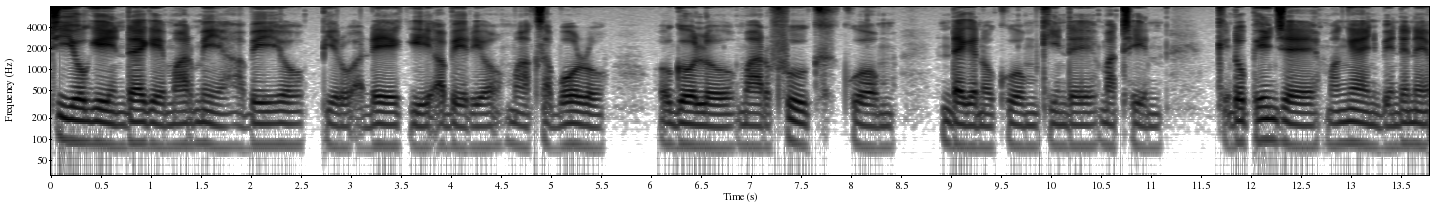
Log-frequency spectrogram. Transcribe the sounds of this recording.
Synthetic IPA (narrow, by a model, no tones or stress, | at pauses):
tʰioɡɪndɛɡɛmarmɪjaːbɪjɔpjeɾoʔa̰dek̚ɡɪa̰bɪɾjɔmaksaboɾo | oɡolomarfukːwom | ndɛɡɛnokwomkʰindematʰɪn | kendopiɲd͡ʒemaŋɛɲbendenɛ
